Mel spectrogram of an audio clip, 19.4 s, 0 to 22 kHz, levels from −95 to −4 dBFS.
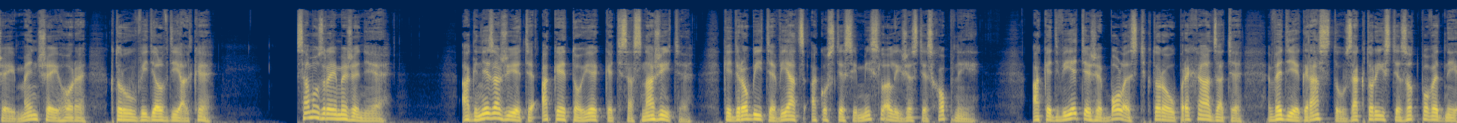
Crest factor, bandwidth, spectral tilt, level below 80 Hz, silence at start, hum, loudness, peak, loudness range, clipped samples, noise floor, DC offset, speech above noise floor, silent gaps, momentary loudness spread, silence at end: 16 dB; 16.5 kHz; -5 dB/octave; -38 dBFS; 0 s; none; -17 LUFS; 0 dBFS; 3 LU; under 0.1%; -66 dBFS; under 0.1%; 49 dB; 3.83-3.97 s; 11 LU; 0 s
